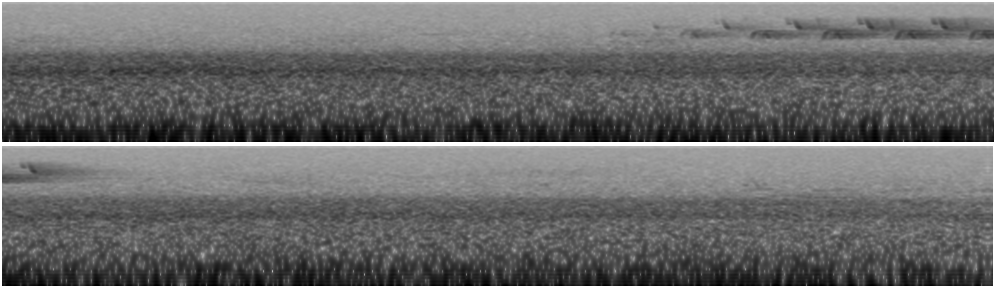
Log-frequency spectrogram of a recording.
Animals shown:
Ovenbird (Seiurus aurocapilla)

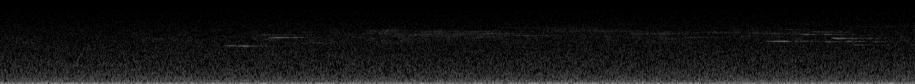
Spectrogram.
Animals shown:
Winter Wren (Troglodytes hiemalis)
Ovenbird (Seiurus aurocapilla)
Hermit Thrush (Catharus guttatus)

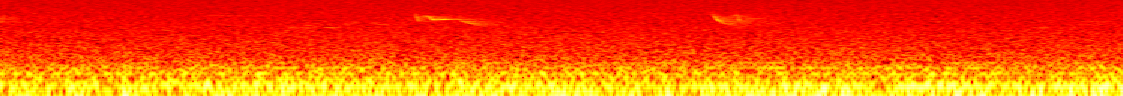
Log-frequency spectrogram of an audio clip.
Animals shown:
Blue-headed Vireo (Vireo solitarius)

